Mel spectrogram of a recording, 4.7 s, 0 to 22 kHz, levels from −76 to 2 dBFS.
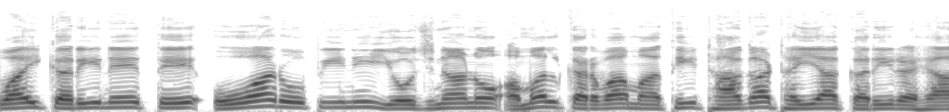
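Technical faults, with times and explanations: Nothing technical stands out in this speech recording; it comes across as steady and untroubled all the way along.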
